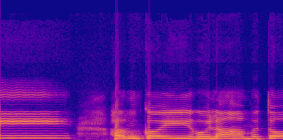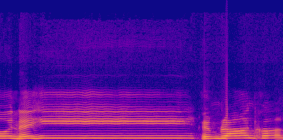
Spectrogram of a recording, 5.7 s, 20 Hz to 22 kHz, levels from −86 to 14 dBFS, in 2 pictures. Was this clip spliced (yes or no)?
yes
